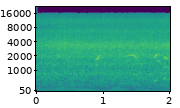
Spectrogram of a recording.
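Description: Shallow river rapids rushing steadily, with a few faint, brief calls of distant voices over the water noise.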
